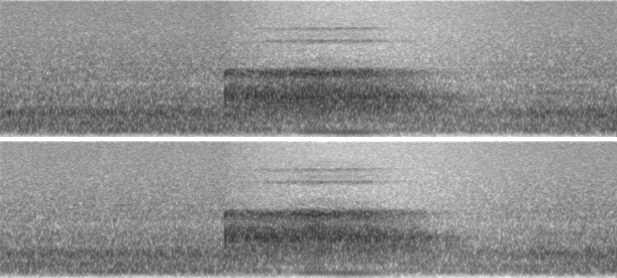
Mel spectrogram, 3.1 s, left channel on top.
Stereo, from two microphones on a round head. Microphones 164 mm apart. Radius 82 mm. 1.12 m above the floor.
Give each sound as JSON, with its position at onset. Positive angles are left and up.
{"t": 1.1, "sound": "breathing", "side_deg": -10, "distance_m": 3.0}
